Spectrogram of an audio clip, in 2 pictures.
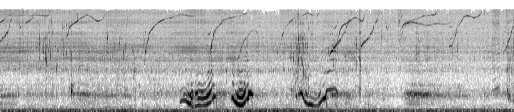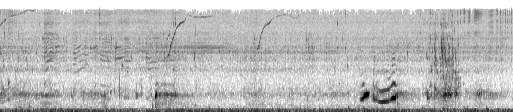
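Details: Underwater recording of Avalon, a wild adult male bottlenose dolphin in Mozambique's Ponta do Ouro Partial Marine Reserve, jaws open; looping U-shaped whistles near four and seventeen seconds, faint upsweeps and clicks, over low water rumble.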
